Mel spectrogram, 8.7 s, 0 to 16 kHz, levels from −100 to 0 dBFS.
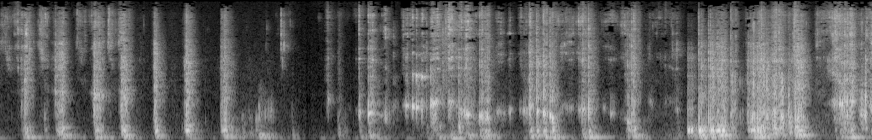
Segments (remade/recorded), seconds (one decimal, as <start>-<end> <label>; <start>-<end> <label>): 0.0-8.7 recorded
